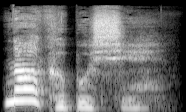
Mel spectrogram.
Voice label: Female Murloc Error; zh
